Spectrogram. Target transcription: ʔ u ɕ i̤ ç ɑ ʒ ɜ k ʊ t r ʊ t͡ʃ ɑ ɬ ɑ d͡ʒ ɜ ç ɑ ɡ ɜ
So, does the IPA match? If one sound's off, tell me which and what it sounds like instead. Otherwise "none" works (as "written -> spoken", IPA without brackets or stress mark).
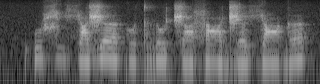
none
